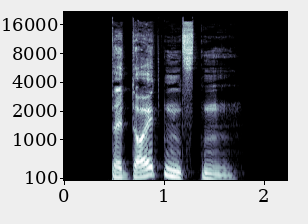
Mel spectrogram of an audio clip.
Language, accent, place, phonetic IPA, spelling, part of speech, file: German, Germany, Berlin, [bəˈdɔɪ̯tn̩t͡stən], bedeutendsten, adjective, De-bedeutendsten.ogg
- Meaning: 1. superlative degree of bedeutend 2. inflection of bedeutend: strong genitive masculine/neuter singular superlative degree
